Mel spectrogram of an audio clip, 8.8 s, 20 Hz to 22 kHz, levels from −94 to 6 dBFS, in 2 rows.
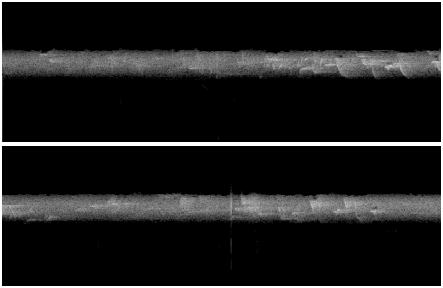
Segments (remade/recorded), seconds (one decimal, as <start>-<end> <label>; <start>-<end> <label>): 0.0-6.4 recorded; 6.4-8.2 remade; 8.2-8.8 recorded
